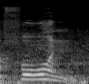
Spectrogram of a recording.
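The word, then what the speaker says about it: phone: और ओ के लिए ओ की मात्रा लगा दी और एन, एन से हमारा ना हो गया और ई यहाँ पर साइलेंट होता है। तो ये हो गया फोन।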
